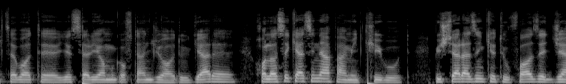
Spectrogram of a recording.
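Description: The zero line of the waveform jumps by about -19 dBFS at 0.83 s and again at 3.68 s, then drains away through a 5 Hz high-pass. Each DC step lands as a low thump under the speech, which carries on undisturbed.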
